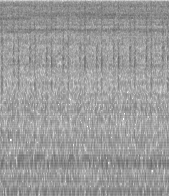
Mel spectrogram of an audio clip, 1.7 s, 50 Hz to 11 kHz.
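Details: NA Mazda Miata after cam bolt repair, ignition timing set to 10 degrees with a timing light: even, steady idle with a quick regular beat and no misses, pinging or rattles; normal idle.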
